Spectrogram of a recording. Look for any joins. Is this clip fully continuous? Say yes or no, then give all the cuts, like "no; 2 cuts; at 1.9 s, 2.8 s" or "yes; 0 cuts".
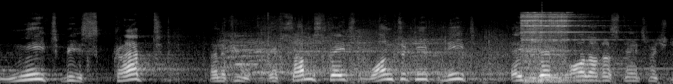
yes; 0 cuts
